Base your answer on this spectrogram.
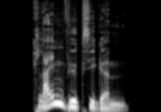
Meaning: strong dative masculine/neuter singular of kleinwüchsig
- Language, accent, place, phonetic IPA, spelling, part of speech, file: German, Germany, Berlin, [ˈklaɪ̯nˌvyːksɪɡəm], kleinwüchsigem, adjective, De-kleinwüchsigem.ogg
